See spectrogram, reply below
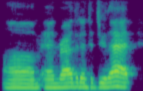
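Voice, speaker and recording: A man's voice: mid-range voice, little pitch movement, unhurried, a little mellow. A man hosting a livestream show, giving audio news in a loose, rambling casual chat.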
